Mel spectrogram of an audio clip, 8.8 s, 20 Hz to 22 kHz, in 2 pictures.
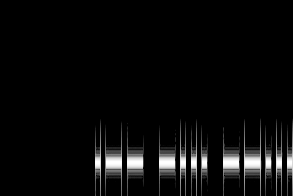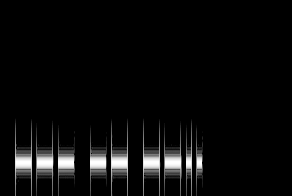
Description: Morse code, heard as a keyed tone, about 15 wpm, 700 Hz. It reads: WB7OMZ
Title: USA Call Signs Repeated 2x 15wpm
